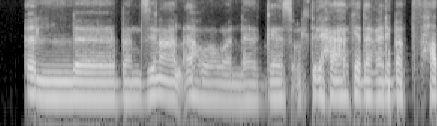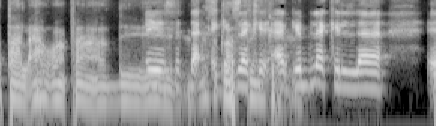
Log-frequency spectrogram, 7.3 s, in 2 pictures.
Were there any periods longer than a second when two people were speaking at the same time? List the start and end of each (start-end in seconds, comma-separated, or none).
4.9-6.2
